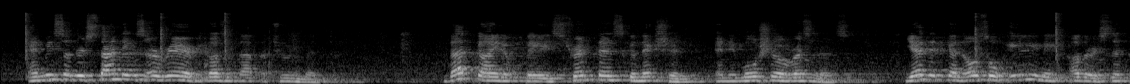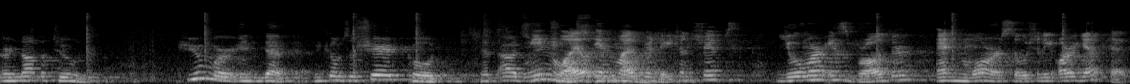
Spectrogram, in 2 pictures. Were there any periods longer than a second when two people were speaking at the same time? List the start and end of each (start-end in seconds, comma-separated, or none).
16.5-17.9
